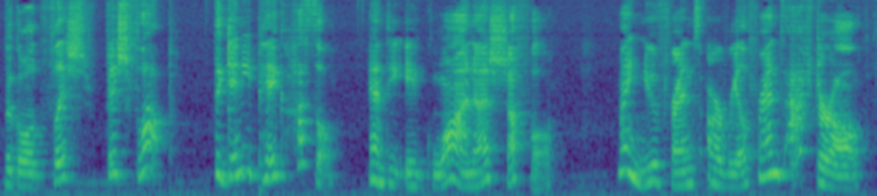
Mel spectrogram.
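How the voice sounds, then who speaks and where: A woman reading a children's story aloud in first person, expressively and deliberately, acting out the tale. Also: mid-range voice, sing-song, a little hiss or hum. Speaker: storybook reader.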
